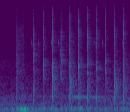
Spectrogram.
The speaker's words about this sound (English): Can you clap with one hand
